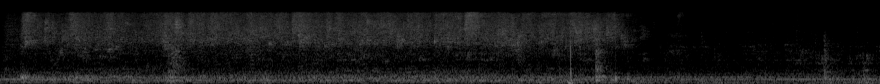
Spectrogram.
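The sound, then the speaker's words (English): Water runs from a tap while someone washes their hands, a faint, steady hiss of flowing water that drops somewhat quieter near the end. “So I'll just wash my hands first.”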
